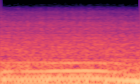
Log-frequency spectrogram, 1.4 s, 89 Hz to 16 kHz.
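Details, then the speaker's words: 1990 Chevrolet K2500 after distributor cap and rotor replacement cured misfires, driving at 50 mph on highway, rough exhaust: steady low drone with even pulse, no stumbles or dropouts; no missing, normal cruise. "here we are we're doing 50 almost the speed limit on uh my highway and doesn't sound like it's missing sounds really good"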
